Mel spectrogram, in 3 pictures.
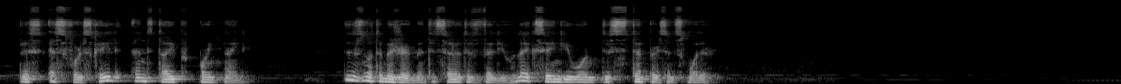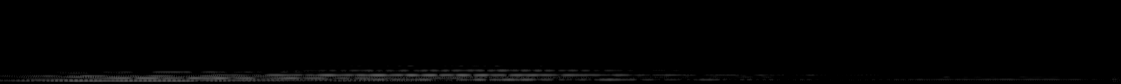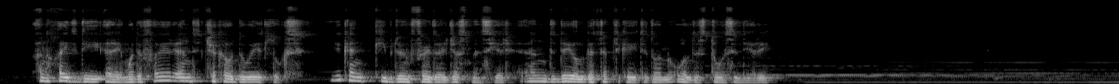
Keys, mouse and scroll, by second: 1.5-3.1 middle drag, 4.3 s, 8.1 9, 9.6 Return, 10.3-11.8 middle drag, 15.9 s, 16.4 ., 17.1 9, 18.1 Return, 19.0-20.8 middle drag, 22.1 click, 23.0 scroll up 1, 23.1-33.2 middle drag.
